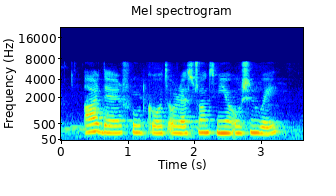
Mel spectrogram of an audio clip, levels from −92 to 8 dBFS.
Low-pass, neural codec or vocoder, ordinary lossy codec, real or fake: 7.2 kHz; none; MP3, 48 kbps; real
